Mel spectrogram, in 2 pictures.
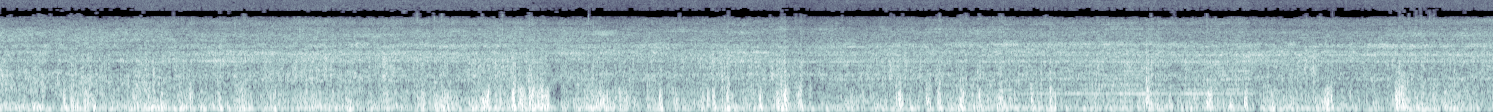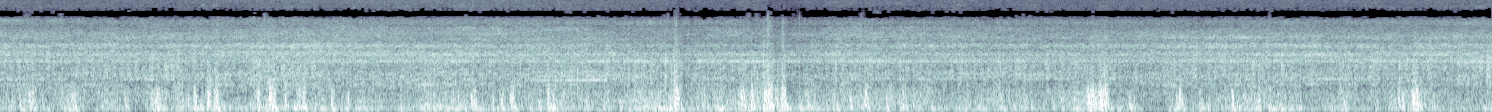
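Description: Steam-hauled passenger train carriage running at speed: a steady heavy rumble of wheels on track, with irregularly spaced clicks and knocks as the wheels pass over rail joints.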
